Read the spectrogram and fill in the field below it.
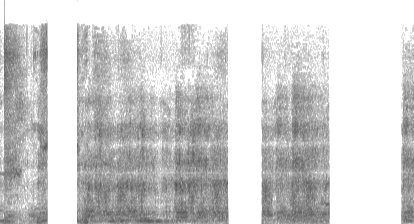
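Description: A wolf snarls and growls while fighting.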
